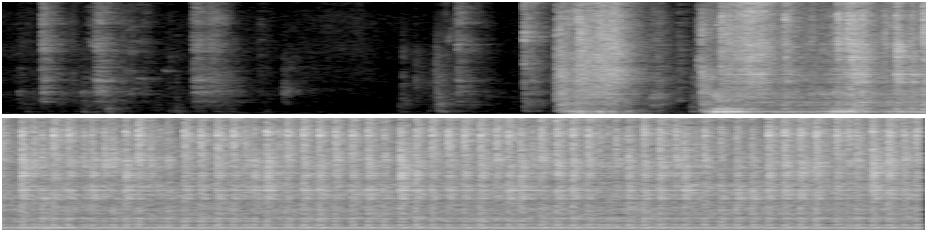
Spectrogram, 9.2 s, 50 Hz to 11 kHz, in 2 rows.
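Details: Kawasaki KX100 two-stroke, first start after full engine rebuild, OEM stator fitted, idle and air-fuel mixture adjusted: quiet, then kick and catch, then steady crisp idle holding evenly; normal idle.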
